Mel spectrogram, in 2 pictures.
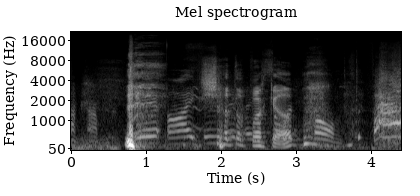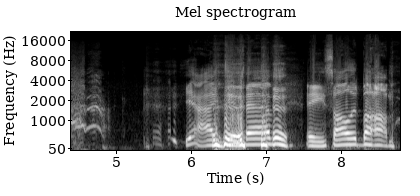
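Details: Man with Tourette syndrome whose tics make him repeatedly say words he is trying not to say, with nervousness noted to make such tics more likely; vocal tics (Tourette syndrome).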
